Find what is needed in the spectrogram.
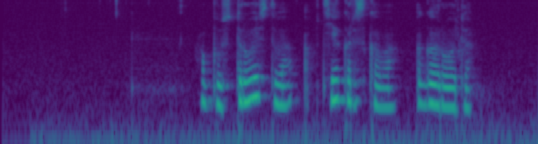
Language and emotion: Russian, neutral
